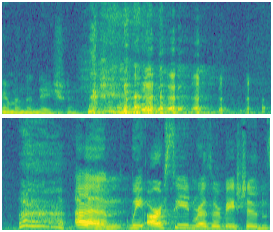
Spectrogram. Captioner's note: laughter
